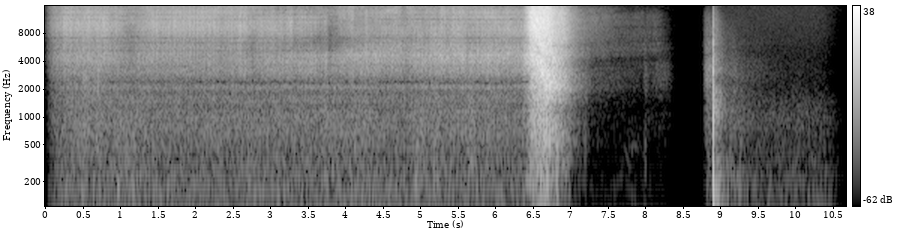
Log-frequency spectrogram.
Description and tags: Recordings of some crap fireworks.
